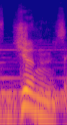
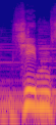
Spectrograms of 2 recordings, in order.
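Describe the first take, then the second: First: The word is said in a New Zealand accent. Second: The word is said in an Australian accent. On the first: "it's gyms" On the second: "It's not gyms over there"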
